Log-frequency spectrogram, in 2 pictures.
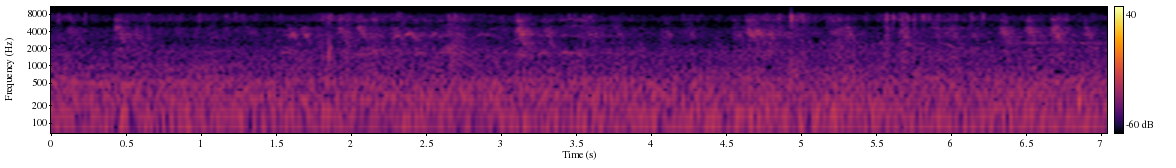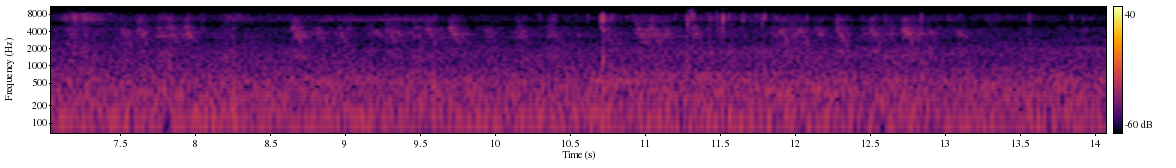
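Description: Faint outdoor ambience with scattered short, high bird chirps over a steady low hiss.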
